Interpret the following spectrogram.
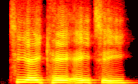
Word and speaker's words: Takat: her name was takat t a k a t that's the um anglicization or the ftiz I guess the phonetic spelling um that's how you say it in English takat and she uh foodie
